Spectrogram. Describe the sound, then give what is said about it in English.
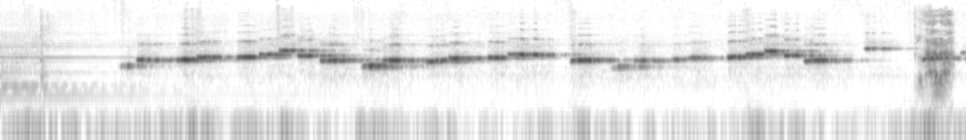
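A person downstairs whistles the tune Pop Goes the Weasel, a clear, lilting melody, the notes gliding and stepping from one pitch to the next with brief pauses, ending in a short burst of noise. “I thought I heard someone downstairs. It was whistling.”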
